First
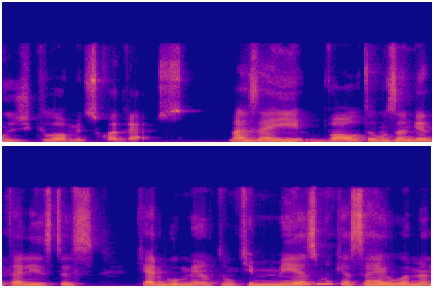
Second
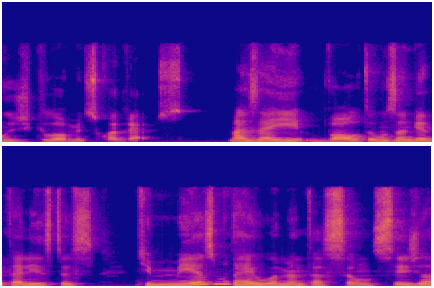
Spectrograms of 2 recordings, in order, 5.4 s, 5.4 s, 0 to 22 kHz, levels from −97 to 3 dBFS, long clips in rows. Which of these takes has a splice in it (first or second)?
second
